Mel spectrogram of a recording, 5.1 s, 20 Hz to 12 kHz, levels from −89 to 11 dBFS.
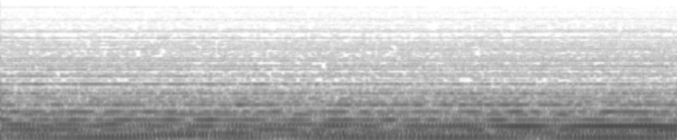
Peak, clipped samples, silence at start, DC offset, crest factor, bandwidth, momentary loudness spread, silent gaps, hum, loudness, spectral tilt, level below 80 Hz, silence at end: -10 dBFS; under 0.1%; 0 s; under 0.1%; 12 dB; 8.2 kHz; 5 LU; none; none; -25 LUFS; -9 dB/octave; -32 dBFS; 0 s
